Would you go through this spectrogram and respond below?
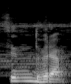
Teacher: സിന്ധൂരമല്ല സിന്ധുരമാണ് അവിടെ മഹാപ്രാണനാണ് ധ ശ്രദ്ധിക്കണം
